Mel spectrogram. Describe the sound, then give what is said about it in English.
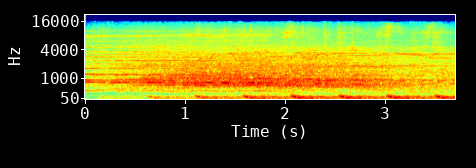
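A theater crowd at the Wiltern Theater in Los Angeles, at The Empire Strips Back, an Australian Star Wars burlesque show, cheers and applauds for Luke Skywalker in a loud, continuous roar. A steady low thumping beat pulses underneath about twice a second. “So, ladies and gentlemen, give everything you've got in the way of applause for Luke Skywalker!”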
